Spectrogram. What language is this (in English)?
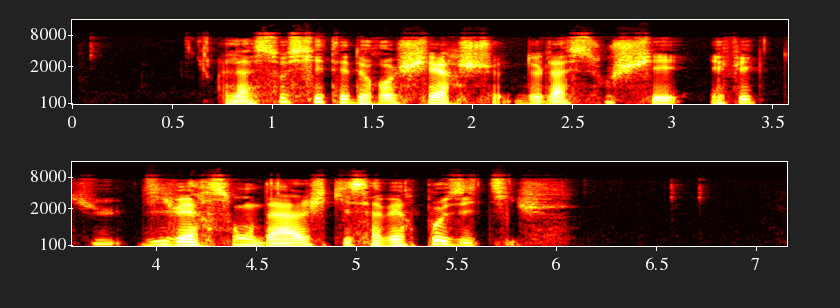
French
